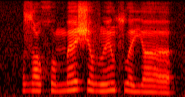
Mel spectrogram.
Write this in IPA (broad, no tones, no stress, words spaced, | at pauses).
zˤoχʷɐmɛʃɐ vẽsʷɛ jɜ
